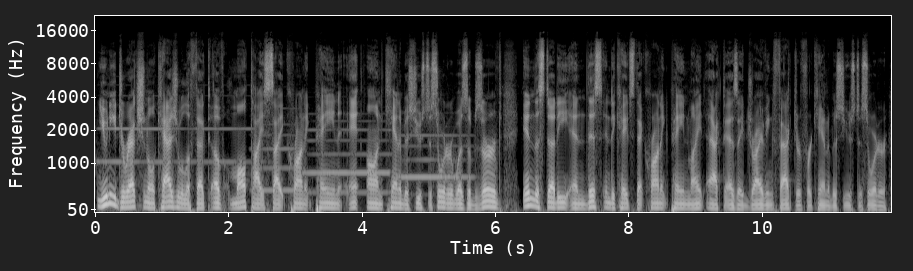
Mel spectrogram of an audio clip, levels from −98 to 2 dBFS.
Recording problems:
background music; noticeable; until 5.5 s; 15 dB below the speech

